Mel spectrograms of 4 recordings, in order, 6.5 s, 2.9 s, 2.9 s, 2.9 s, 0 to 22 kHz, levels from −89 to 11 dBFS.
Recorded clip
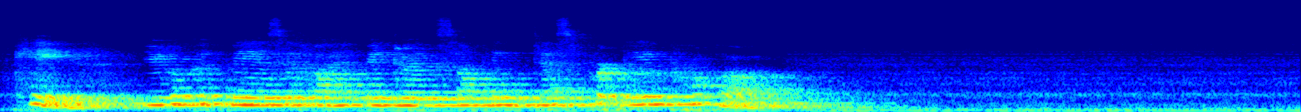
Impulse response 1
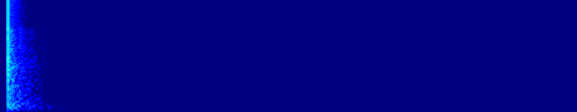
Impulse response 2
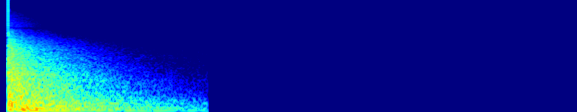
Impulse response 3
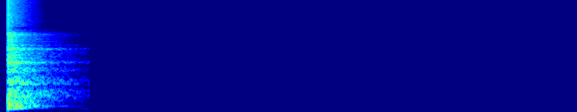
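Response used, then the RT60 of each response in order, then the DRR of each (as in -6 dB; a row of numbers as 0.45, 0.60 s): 2; 0.40, 1.2, 0.65 s; 2.5, -16.0, -12.5 dB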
